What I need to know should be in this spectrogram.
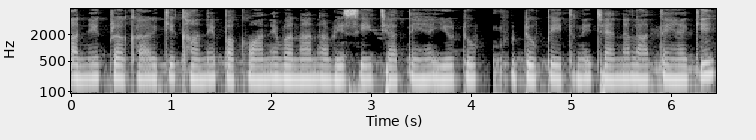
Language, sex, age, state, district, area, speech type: Hindi, female, 30-45, Uttar Pradesh, Pratapgarh, rural, spontaneous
